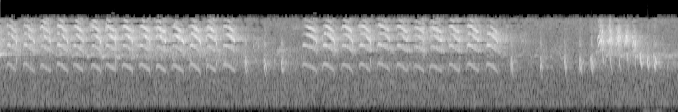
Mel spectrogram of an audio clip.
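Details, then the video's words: Birdsong in Himalayan oak woods, Himachal, India. A loud, fast series of sharp downslurred notes repeats about three per second in two long runs. A brief pause separates them, and high twittering follows. "Himalayan Oaks Alive with Birdsong Near Home"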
